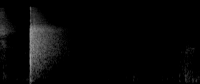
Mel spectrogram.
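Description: A single sharp smack of a hand, one crack about a third of a second in with a brief fading tail.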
